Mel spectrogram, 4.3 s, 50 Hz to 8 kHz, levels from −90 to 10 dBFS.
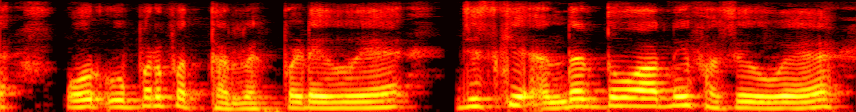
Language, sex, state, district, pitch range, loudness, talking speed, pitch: Hindi, male, Uttar Pradesh, Saharanpur, 160-200 Hz, -16 LUFS, 180 wpm, 180 Hz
